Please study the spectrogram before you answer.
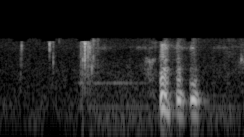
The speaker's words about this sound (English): I have my crunching water bottle.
